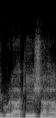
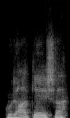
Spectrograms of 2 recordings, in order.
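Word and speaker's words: Guḍākeśa: the double sound, but the correct pronunciation of that line would be Gurakesha, so shah like ha, Gurakesha parantapaha, like that.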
